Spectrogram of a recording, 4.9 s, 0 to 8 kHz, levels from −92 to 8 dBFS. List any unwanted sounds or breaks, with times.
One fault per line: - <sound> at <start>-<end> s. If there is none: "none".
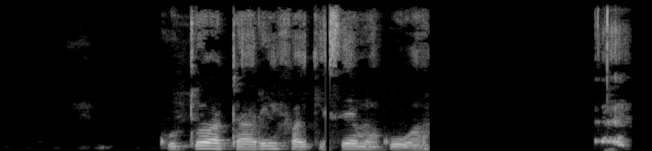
- dropout at 2.4-2.5 s
- laugh at 4.4-4.7 s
